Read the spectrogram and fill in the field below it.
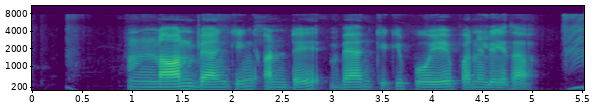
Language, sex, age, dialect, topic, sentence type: Telugu, male, 25-30, Telangana, banking, question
